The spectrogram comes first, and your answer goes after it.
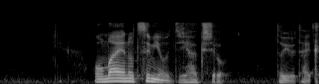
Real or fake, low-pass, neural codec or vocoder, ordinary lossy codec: fake; 7.2 kHz; codec, 16 kHz, 2 kbps, X-Codec, HuBERT features, trained on LibriSpeech; none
